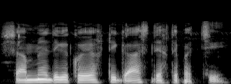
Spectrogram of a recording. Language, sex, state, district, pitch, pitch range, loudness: Bengali, male, Assam, Hailakandi, 100 Hz, 90-110 Hz, -14 LUFS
